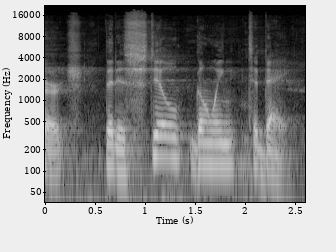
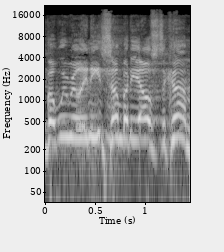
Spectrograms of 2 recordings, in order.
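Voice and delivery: eager; 12 semitones higher, 4 dB louder, faster than usual. Retold or imitated. Retold friend's request.

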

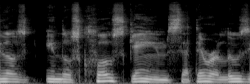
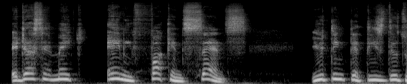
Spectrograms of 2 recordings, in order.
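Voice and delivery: exasperated; 8 semitones higher than usual. Real, not acted. Ranting about Luka's weight.

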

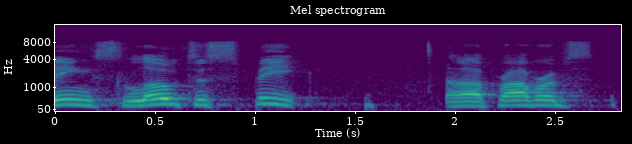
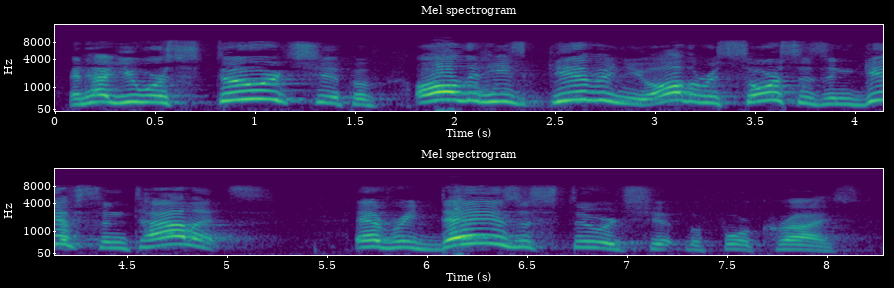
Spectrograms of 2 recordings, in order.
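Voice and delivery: loud, high preacher's cry; climbing pulpit fervor; preaching at full force; 7 semitones higher, 7 dB louder than usual. Acted. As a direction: press it on the church with fire.

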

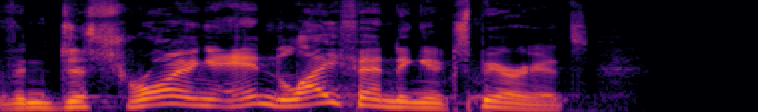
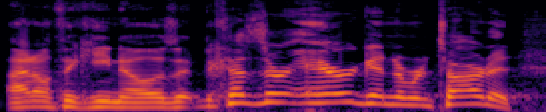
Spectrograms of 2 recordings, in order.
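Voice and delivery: ordinary delivery

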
